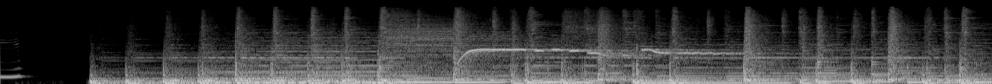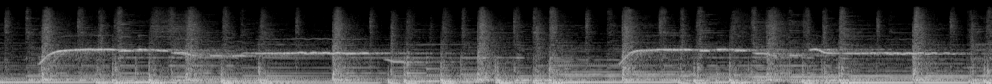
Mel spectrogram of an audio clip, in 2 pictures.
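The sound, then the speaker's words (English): Someone whistles a tune in clear, sliding phrases that recur every few seconds, riding over a loud, steady backing of full instrumental music. “I can never whistle like you.”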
